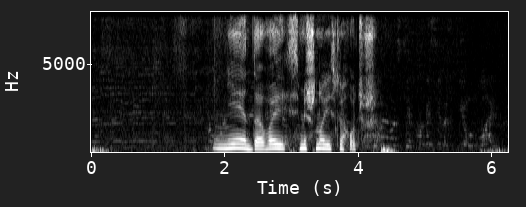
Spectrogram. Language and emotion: Russian, neutral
